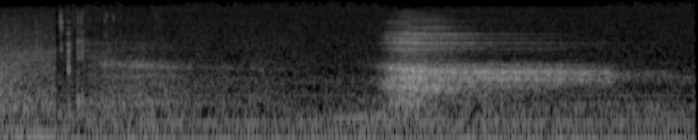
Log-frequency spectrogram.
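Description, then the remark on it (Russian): A person imitates panicked, heavy breathing, like someone running on adrenaline and cortisol in fear: a brief sharp breath, then after a pause a long, loud, strained gasp, with no talking. “И я слышу, что все это время на этом видео я дышу как человек, ну, на абсолютном адреналине, кортизоле, я дышу. Вот это, это вот такое дыхание.”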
